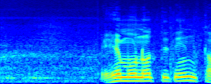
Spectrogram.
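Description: An older man speaks close by in a deep voice.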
